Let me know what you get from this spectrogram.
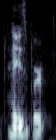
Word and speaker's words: Haysbert: Haysbert.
